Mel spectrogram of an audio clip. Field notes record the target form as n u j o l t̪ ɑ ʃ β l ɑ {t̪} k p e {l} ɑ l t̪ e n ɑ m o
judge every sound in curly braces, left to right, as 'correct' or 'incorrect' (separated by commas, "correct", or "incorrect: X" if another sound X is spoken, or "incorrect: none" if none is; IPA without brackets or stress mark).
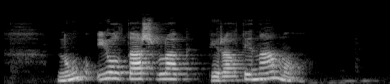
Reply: incorrect: none, incorrect: ɾ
